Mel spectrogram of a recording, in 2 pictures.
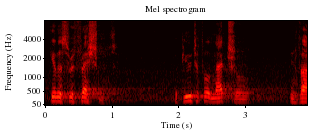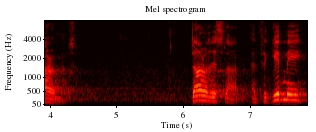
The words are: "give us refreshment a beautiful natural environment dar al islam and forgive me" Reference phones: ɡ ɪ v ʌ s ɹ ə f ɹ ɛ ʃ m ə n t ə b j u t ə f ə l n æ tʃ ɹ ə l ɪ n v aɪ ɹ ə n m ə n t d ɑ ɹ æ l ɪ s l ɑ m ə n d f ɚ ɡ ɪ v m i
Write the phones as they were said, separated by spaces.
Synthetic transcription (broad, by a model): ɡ ɪ v ʌ s ɹ ə f ɹ ɛ ʃ m ə n t ə b j u t ə f ə l n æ tʃ ɹ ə l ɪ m v aɪ ɹ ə n m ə n t d ɑ ɹ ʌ l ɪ s l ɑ m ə n f ɚ ɡ ɪ v m i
